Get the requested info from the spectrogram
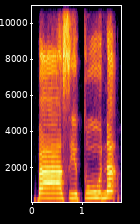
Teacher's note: دیکھیے با ہم کھینچ کے پڑھ رہے ہیں کیوں وہ تو الف سے پہلے زبر ہے، ٹھیک ہے، الف مدہ ہو گیا.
